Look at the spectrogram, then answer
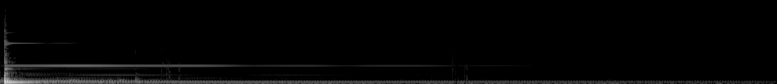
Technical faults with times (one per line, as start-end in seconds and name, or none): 1.61-1.80 loose connector crackle
4.52-4.69 loose connector crackle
